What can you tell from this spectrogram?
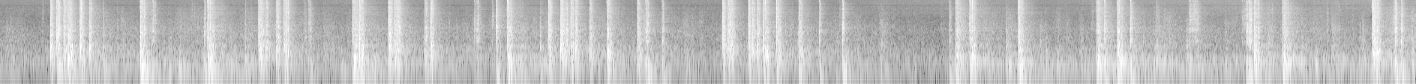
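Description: Aerial firework shells bursting one after another: sharp booms at an irregular pace, sometimes several in quick succession, with a short lull about two-thirds of the way through.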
